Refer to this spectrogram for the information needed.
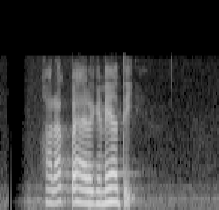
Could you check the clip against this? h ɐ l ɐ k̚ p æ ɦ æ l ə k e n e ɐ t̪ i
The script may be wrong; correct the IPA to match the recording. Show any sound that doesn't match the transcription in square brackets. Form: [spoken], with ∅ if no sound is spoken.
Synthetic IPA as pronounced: h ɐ [ɾ] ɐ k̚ p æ ɦ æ [ɾ] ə [ɡ] e n e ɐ t̪ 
